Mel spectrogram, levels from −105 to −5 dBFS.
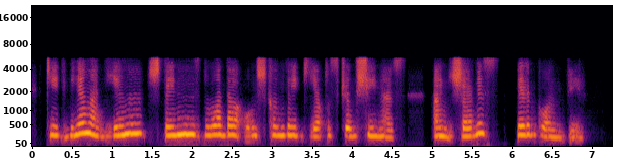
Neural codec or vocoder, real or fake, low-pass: codec, 16 kHz, 0.5 kbps, FreqCodec, smaller model; fake; 5.4 kHz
